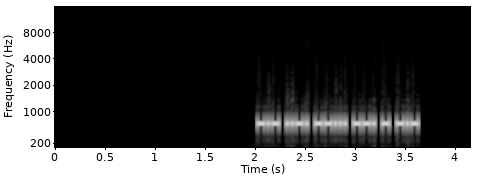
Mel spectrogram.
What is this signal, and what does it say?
Morse code, heard as a keyed tone, about 47 wpm, 700 Hz. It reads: KF7GTK
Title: USA Call Signs - 6 Characters - Repeated 2x - 50wpm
